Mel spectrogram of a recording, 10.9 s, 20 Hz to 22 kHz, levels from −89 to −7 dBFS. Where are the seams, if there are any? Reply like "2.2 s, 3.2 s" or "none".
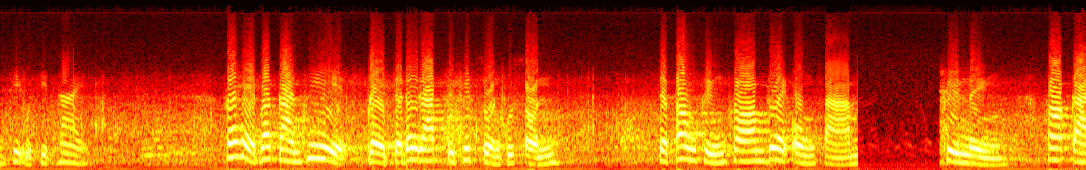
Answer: none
